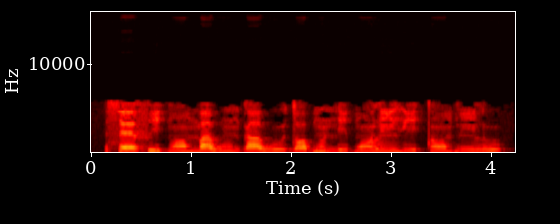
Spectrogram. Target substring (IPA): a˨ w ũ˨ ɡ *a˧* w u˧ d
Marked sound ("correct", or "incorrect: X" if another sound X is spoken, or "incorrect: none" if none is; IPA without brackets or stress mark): incorrect: a˨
